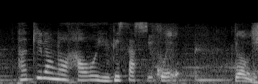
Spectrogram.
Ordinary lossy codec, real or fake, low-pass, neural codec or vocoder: none; fake; 7.2 kHz; codec, 16 kHz, 1 kbps, X-Codec, HuBERT features, trained on general audio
